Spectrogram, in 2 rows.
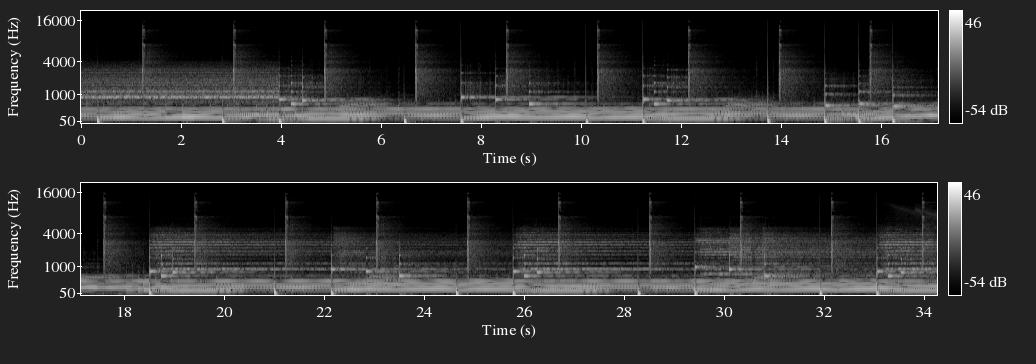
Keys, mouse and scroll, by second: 0.4-0.9 scroll down 2, 0.9 Tab, 2.2 click, 6.0 middle click, 6.5 s, 9.3-10.1 middle drag, 10.1 ctrl+s, 10.4-11.0 scroll down 2, 11.0-11.4 shift+middle drag, 11.4 alt+a, 11.7-12.3 middle drag, 12.3 click, 12.5 Tab, 13.8 alt+a, 14.5 alt+shift+click, 15.4 KP_Decimal, 16.2 scroll up 1, 16.5-18.8 middle drag, 18.8 shift+d, 20.9 p, 21.6 Tab, 22.1 click, 22.5 click, 23.6-26.2 right drag, 26.2 Tab, 26.4 scroll down 1, 26.6-27.4 middle drag, 27.4 Tab, 28.0 scroll down 2, 28.1 scroll up 1, 28.3-28.7 middle drag, 28.7 shift+scroll down 1, 28.9-30.0 shift+middle drag, 30.0 click, 30.5-32.4 middle drag, 32.4-33.4 scroll up 2, 32.5 Tab, 33.4 Tab.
